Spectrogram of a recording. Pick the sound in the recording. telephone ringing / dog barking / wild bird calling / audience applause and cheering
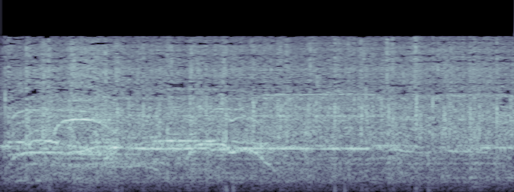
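audience applause and cheering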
